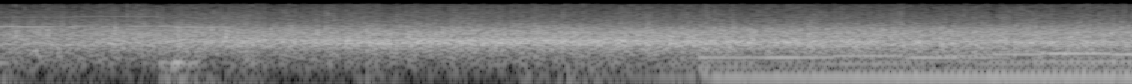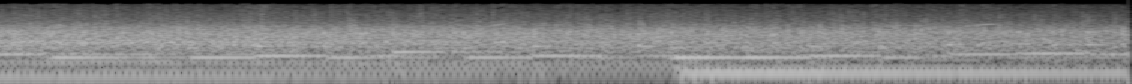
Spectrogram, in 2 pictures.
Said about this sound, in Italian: Direi con questo andiamo in applausini e poi in sigla finale.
